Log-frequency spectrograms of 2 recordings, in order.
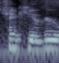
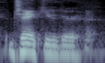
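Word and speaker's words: Cenk Uygur: recently listened to with Chen Huger where Huger called out um I might be getting the pronunciation of the name wrong so anyone J it's Jank Jank yuger yeah um sorry to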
